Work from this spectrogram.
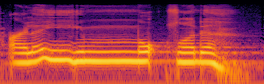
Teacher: Idgham mimi adalah apa ada mim sukun bertemu dengan mim yang berharokat sehingga ditekan dengan gunnah selama dua harokat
